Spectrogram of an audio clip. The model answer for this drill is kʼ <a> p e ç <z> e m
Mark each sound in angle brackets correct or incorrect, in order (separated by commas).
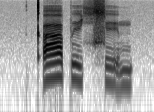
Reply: correct, incorrect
